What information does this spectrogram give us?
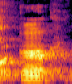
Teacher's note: अनुनासिक इसमें मुंह और नाक दोनों का प्रयोग होता है।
